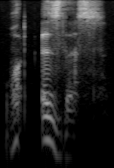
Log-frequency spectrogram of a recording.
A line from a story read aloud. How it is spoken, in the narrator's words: Ethan whispered, his voice betraying the fear sprouting in the pit of his stomach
